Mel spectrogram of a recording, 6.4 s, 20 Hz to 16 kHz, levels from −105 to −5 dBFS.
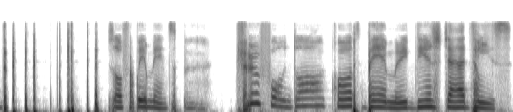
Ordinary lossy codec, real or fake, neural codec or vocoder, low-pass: none; fake; codec, 16 kHz, 1 kbps, FunCodec, trained on LibriTTS, 50 frames a second; 7.2 kHz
